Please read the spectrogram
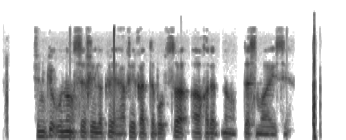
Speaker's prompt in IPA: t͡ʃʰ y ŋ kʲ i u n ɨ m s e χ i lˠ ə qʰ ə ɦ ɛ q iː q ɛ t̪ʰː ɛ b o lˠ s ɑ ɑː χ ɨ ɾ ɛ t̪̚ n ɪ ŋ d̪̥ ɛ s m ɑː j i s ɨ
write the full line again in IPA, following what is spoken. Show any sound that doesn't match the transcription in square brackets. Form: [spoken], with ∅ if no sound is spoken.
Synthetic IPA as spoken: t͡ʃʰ y ŋ kʲ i u n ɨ [ŋ] s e χ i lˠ ə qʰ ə ɦ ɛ q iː q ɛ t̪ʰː ɛ b o lˠ s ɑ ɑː χ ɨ ɾ ɛ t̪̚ n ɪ ŋ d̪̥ ɛ s m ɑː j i s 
